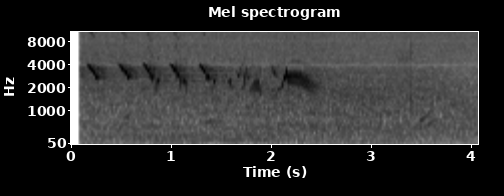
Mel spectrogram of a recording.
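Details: Blue chaffinch singing a short song: about six clear, descending notes at an even pace, then a brief rising-and-falling flourish, against a steady background hiss.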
